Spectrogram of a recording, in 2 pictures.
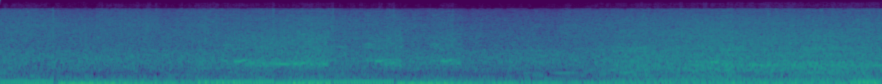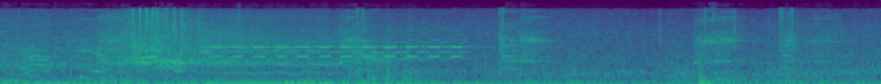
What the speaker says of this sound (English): I like how this guy is just calling the payphone.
